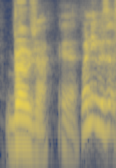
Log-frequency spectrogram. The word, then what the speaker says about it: Broja: Boja. Broja.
